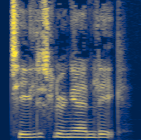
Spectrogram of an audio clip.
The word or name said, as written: teleslyngeanlæg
